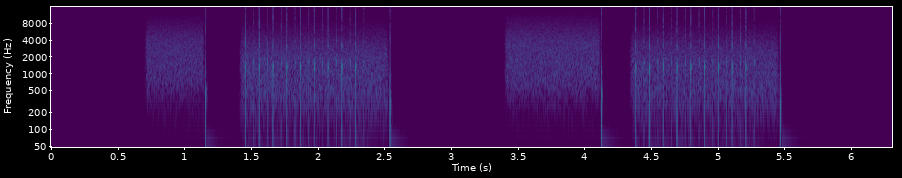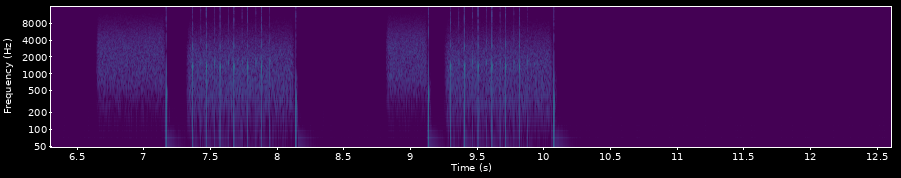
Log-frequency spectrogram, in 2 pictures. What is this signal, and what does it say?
Pulse dialling, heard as a rotary dial, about 10 pulses a second. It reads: 9 9 6 6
